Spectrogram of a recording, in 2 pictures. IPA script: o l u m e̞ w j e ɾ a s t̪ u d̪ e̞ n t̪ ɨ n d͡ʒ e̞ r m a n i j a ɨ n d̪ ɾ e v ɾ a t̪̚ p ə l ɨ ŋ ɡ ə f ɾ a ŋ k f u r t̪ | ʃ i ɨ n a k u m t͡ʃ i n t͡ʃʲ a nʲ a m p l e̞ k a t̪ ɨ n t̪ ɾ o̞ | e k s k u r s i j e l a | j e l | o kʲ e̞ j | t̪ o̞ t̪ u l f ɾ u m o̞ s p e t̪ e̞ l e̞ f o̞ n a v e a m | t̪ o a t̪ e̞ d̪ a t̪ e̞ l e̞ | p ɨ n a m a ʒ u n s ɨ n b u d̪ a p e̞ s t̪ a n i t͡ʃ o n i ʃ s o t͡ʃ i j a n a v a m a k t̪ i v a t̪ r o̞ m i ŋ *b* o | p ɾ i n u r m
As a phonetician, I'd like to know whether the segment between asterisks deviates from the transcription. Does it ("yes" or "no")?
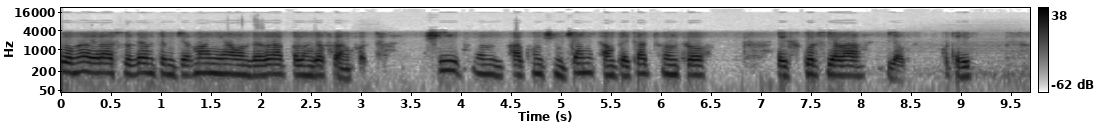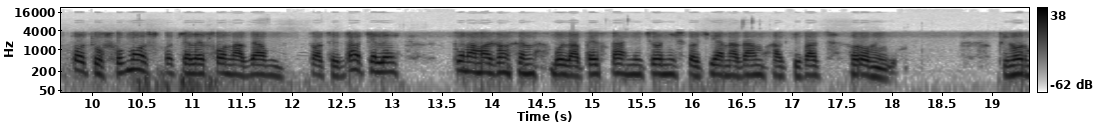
yes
